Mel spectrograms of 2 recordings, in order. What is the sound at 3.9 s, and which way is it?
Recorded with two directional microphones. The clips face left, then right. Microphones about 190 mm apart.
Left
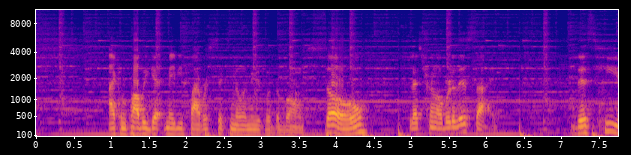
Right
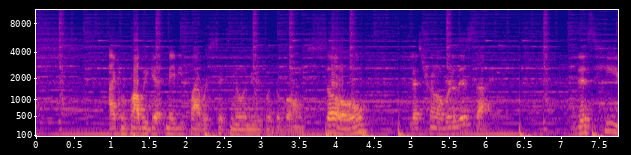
Speech, 55° left (ahead or behind).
